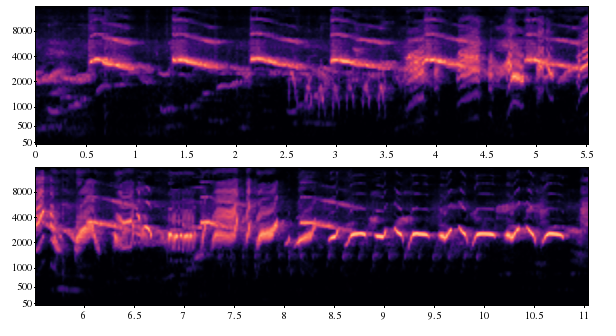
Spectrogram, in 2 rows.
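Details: Newly arrived Hwamei, said to be 85% tame, gives high long-phrased song: repeated descending whistled notes about every second, a dense warbled stretch, then rapid strings of short wavering whistles.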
